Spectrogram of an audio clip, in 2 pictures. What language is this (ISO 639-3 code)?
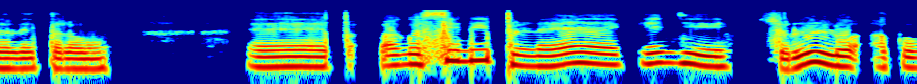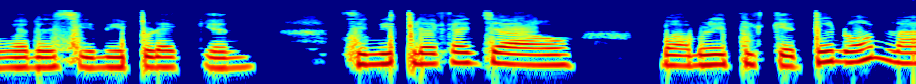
mel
